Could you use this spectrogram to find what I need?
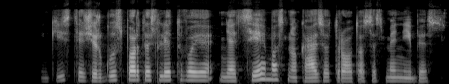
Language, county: Lithuanian, Utena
